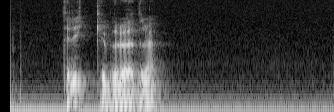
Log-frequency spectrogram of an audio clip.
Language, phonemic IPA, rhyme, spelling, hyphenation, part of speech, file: Norwegian Bokmål, /ˈdrɪkːəbrœdrə/, -œdrə, drikkebrødre, drik‧ke‧brø‧dre, noun, Nb-drikkebrødre.ogg
- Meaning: indefinite plural of drikkebror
